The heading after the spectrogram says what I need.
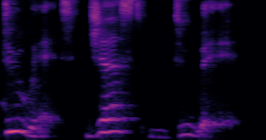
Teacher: that's a W that's connecting the O in do to the I in it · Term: vowel to vowel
